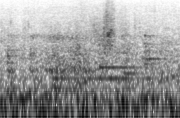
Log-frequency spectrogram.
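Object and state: Nothing is struck.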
